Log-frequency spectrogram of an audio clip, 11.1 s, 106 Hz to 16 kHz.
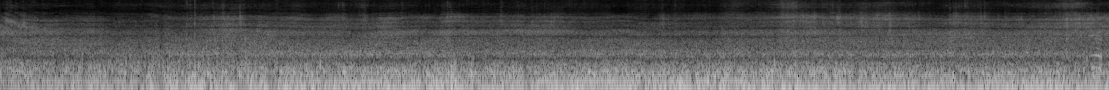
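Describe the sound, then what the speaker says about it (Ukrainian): Loud, steady mechanical drone of a John Deere 955 combine harvester threshing soybeans, with a low engine rumble and a constant rattling, grinding texture throughout. "Зараз будемо молотити нашу сойку."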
